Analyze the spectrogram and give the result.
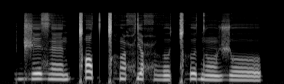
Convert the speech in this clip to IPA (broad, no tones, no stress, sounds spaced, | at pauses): d͡ʒ e z ɛ̃ d ǀ ɔ tˤ ǀʰ õ ħ ɾʲ u ħ ɦ ʊ ǀʰ ʊ d õ ʒ o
